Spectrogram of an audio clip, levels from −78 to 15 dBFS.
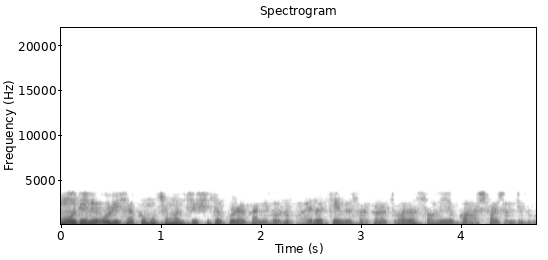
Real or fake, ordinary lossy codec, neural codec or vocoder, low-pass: fake; none; vocoder, 22.05 kHz, 80 mel bands, HiFi-GAN; 3.6 kHz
